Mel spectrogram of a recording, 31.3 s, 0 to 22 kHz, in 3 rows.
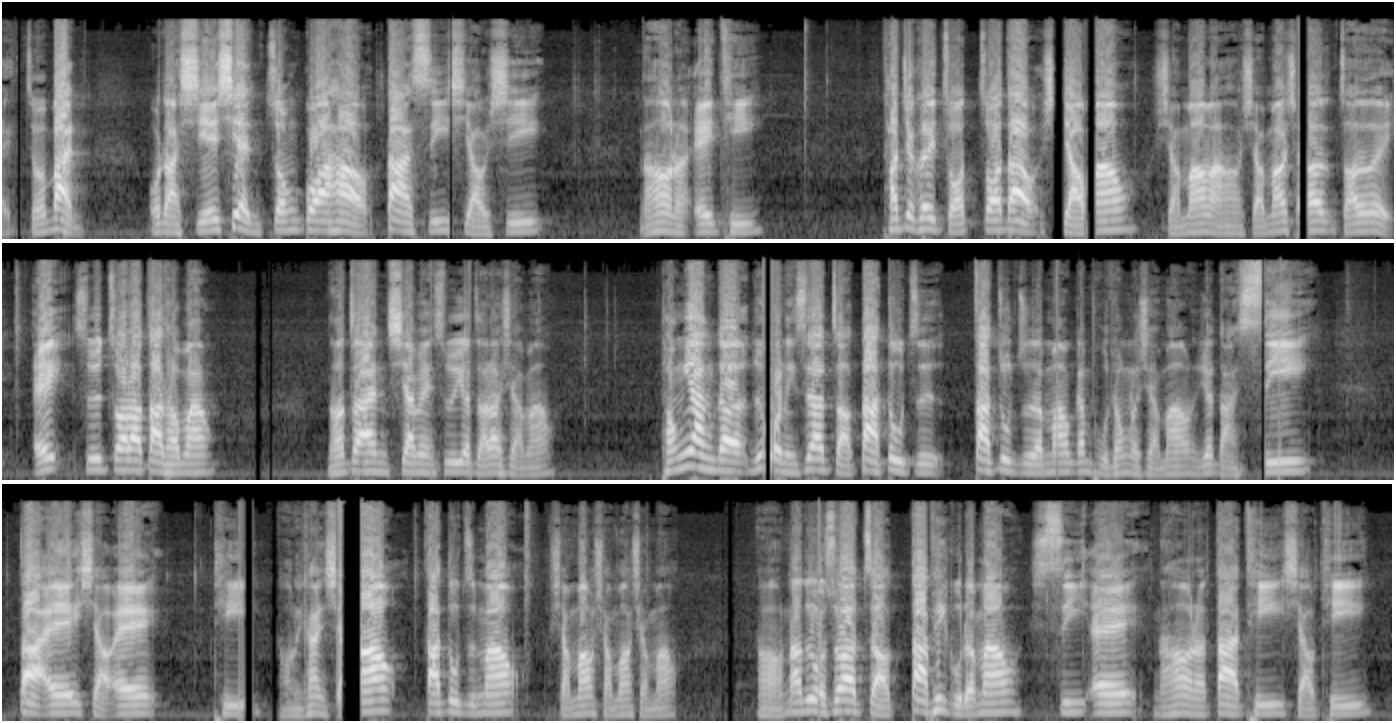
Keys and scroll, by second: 0.0 super+3, 1.4 /, 1.9 [, 2.8 shift+c, 4.3-5.7 typing, 6.0 Return, 7.9 n, 10.5 n, 13.0 n, 14.1 n, 19.2-22.3 typing, 23.4 Return, 24.0 n, 24.8 n, 27.4 /, 28.5-30.8 typing.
